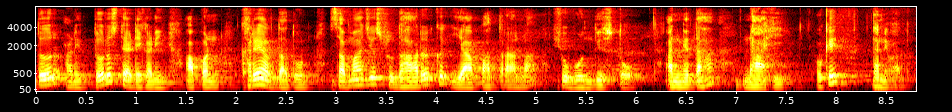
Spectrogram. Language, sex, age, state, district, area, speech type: Marathi, male, 60+, Maharashtra, Satara, urban, spontaneous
